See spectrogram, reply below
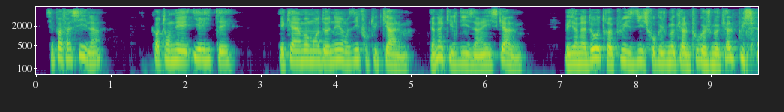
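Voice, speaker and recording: A man's voice: on the high side, a bit bright. A man preaching an informal sermon, talking in a conversational way with frequent tag questions and sudden emphatic bursts. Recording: muffled lo-fi recording.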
